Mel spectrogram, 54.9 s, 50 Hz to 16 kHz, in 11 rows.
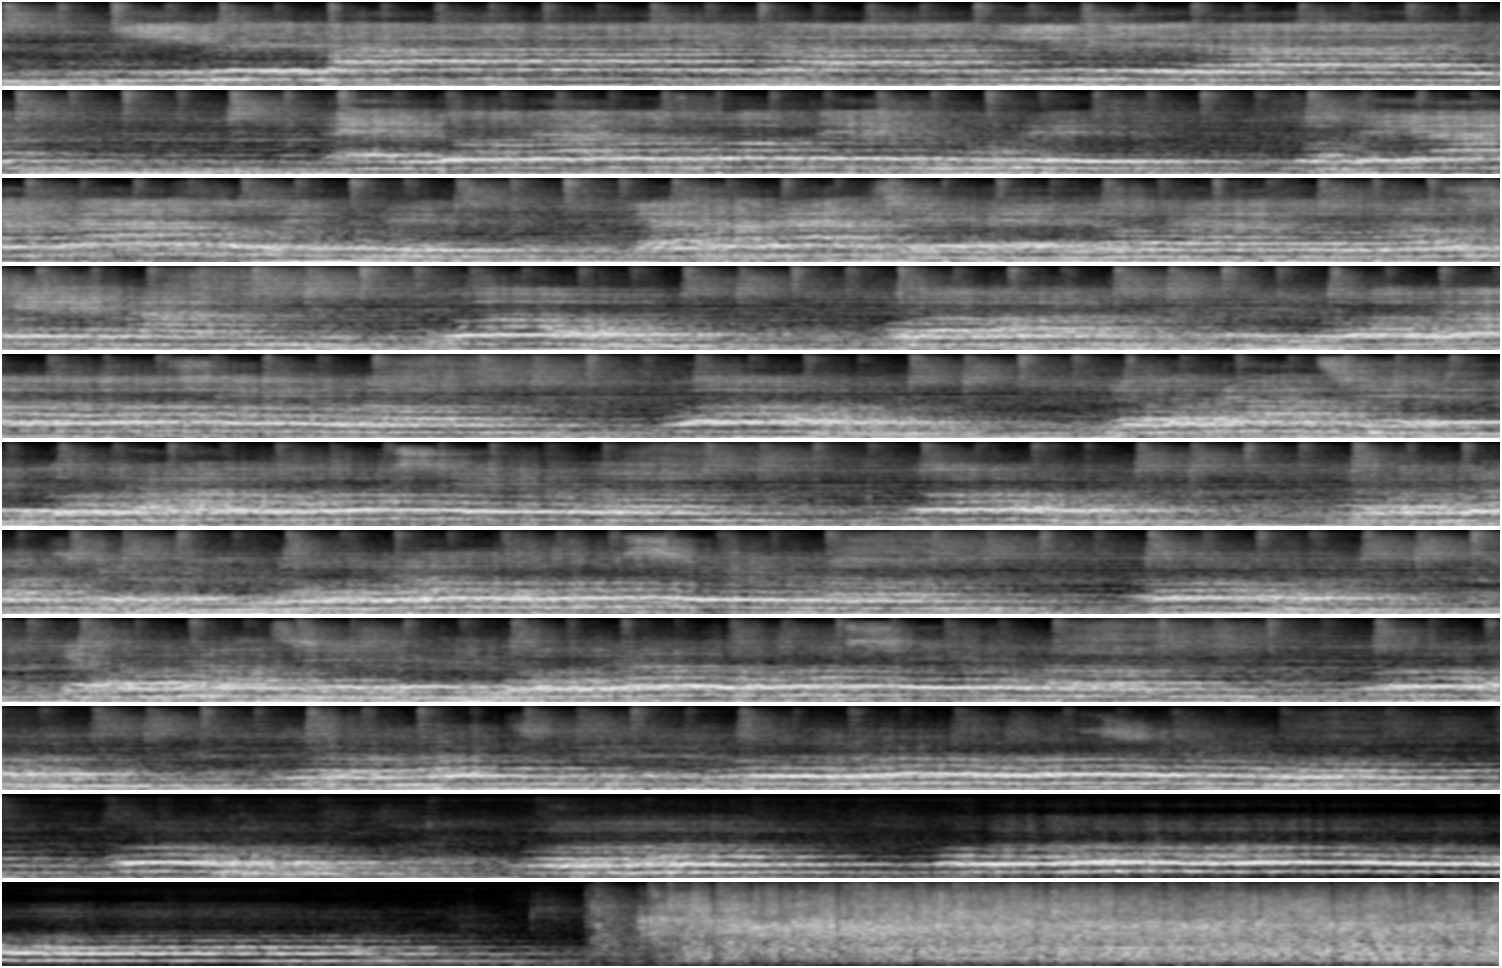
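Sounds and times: children singing: 0:00.0 - 0:05.4, 0:06.1 - 0:51.8
backing track with bass: 0:00.0 - 0:48.5.

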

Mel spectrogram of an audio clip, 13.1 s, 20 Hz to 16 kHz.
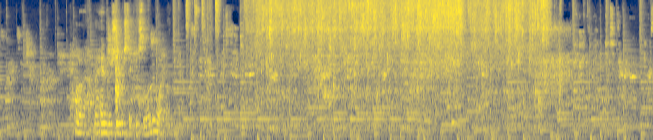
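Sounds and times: background music with beat: 0:03.2 - 0:13.0
hands being washed: 0:03.8 - 0:11.2
water running from a tap: 0:03.8 - 0:11.2.

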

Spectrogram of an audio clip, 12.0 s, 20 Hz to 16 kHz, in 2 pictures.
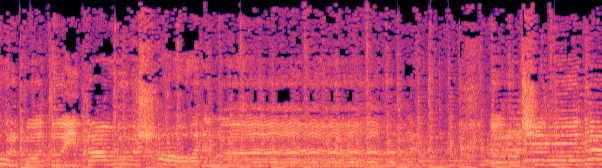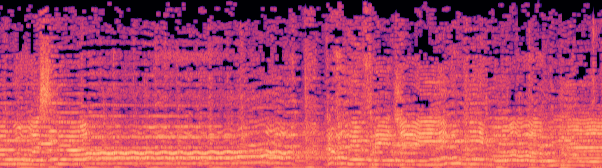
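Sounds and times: folk orchestra with bass beat: 0:00.0 - 0:12.0
woman singing with vibrato: 0:00.0 - 0:12.0.

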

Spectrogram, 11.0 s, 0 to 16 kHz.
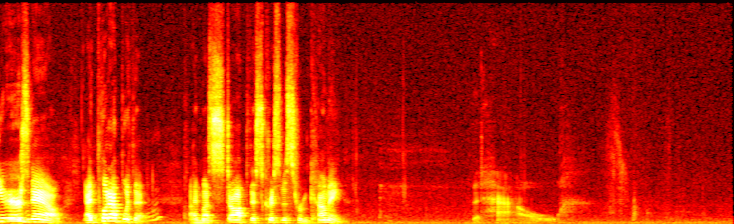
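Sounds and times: man speaking: 0:00.0 - 0:05.3.

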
